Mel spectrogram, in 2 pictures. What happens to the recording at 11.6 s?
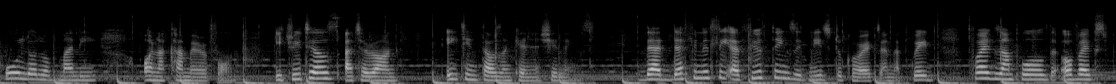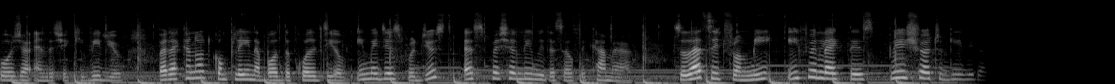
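At 11.6 s the audio runs on intact, with no dropout, click, distortion or other fault at that moment.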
